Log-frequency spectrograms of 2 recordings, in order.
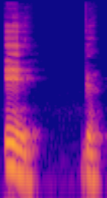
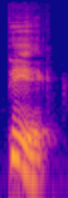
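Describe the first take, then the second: First: P, I, G as separate letter sounds with long gaps; P-I-G broken into single phonics sounds; sounded out. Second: Said in the usual way. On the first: Shown as a demonstration. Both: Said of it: "sound it out".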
